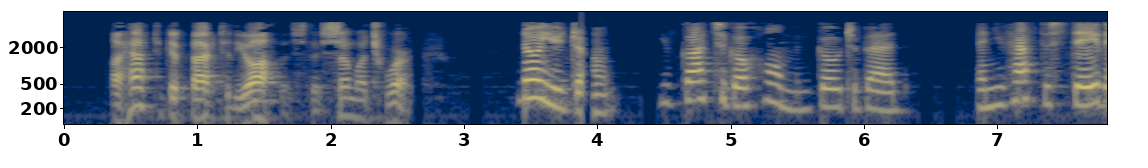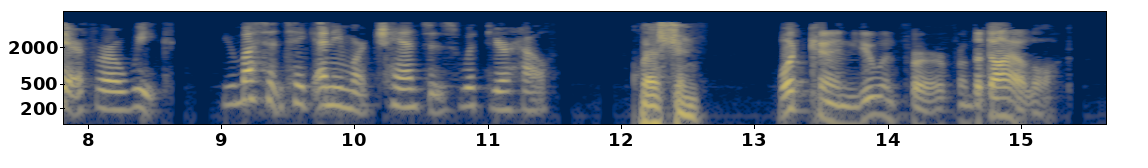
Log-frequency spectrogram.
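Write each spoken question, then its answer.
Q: What can you infer from the dialogue?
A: The man is ill and should go home and rest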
